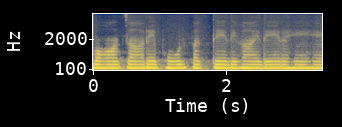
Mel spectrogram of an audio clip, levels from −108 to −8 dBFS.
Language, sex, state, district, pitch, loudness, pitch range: Hindi, female, Chhattisgarh, Raipur, 175 Hz, -13 LUFS, 170-175 Hz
